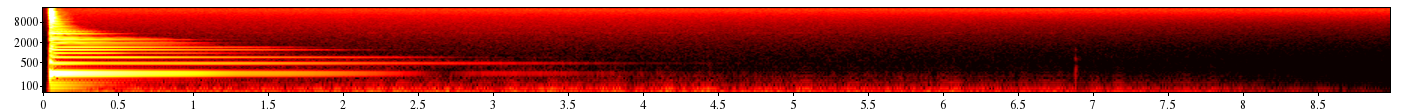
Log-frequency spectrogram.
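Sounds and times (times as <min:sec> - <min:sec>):
loud guitar note on the B string: 0:00.0 - 0:04.6.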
